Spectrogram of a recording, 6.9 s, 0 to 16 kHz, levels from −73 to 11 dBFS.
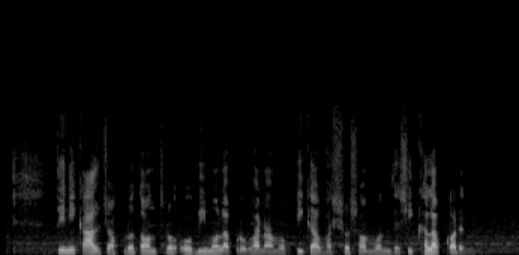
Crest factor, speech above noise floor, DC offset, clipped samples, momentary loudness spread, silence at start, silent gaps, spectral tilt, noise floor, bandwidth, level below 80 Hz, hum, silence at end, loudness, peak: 22 dB; 28 dB; under 0.1%; under 0.1%; 12 LU; 0.75 s; none; -6 dB/octave; -53 dBFS; 9.4 kHz; -78 dBFS; none; 0.65 s; -26 LUFS; -4 dBFS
